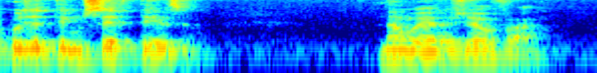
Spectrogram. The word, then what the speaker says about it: Jeová: o h mas só lembre-se o o h em português é mudo então fica I Jeová Jeová então está claro que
